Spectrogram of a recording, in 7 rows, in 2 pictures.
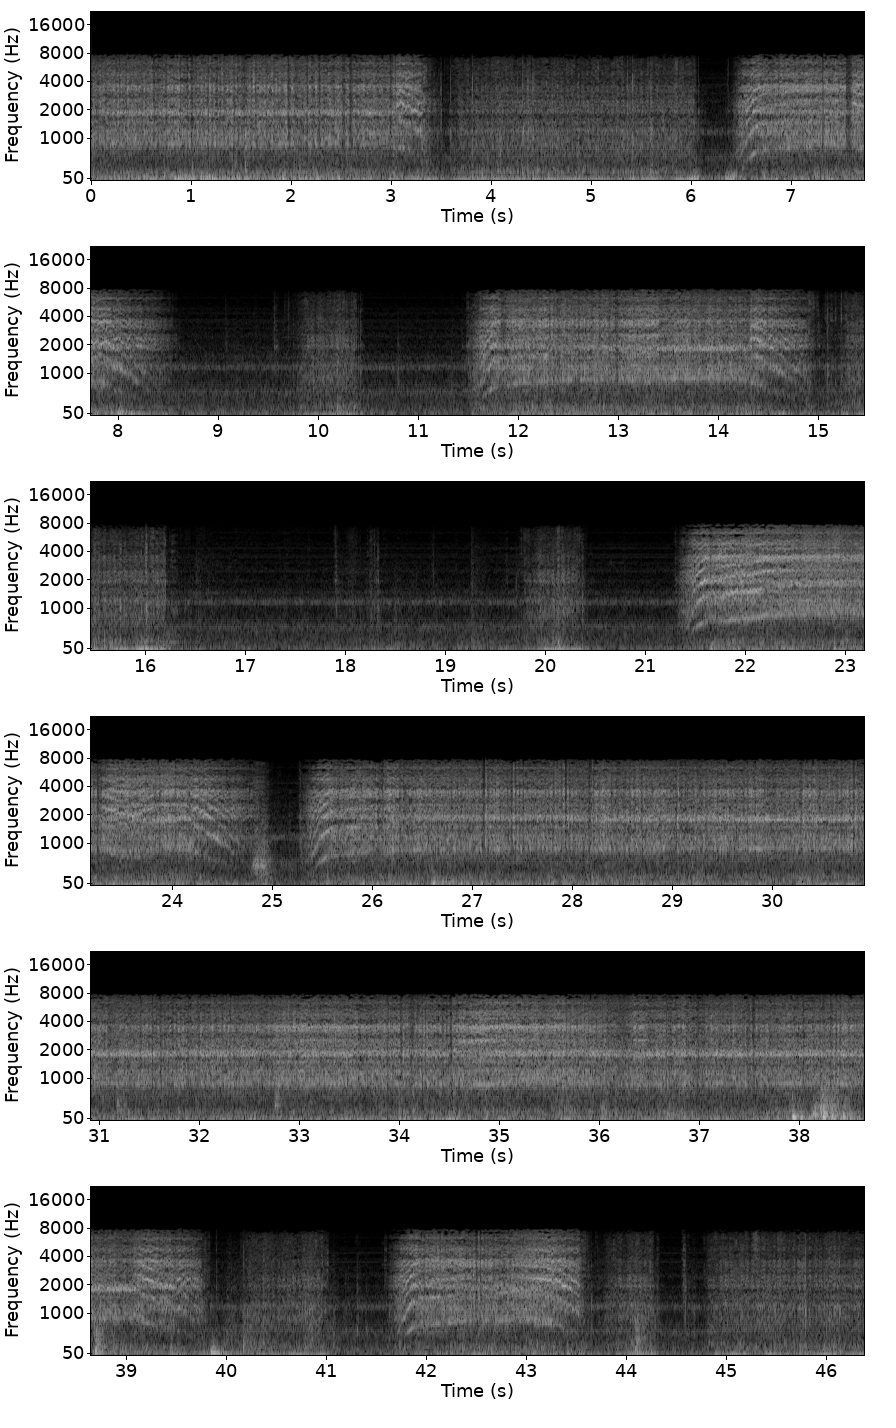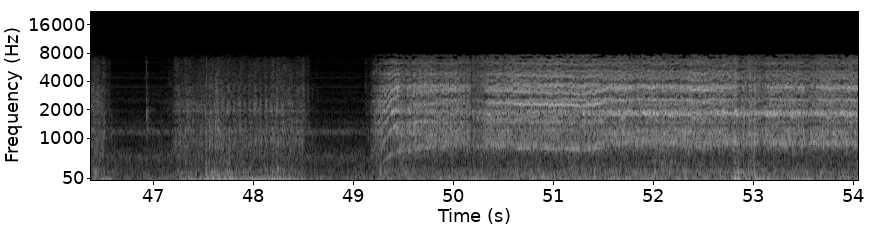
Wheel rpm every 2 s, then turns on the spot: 230, 150, 40, 130, 20, 40, 210, 50, 10, 0, 40, 210, 90, 220, 230, 230, 230, 230, 230, 180, 20, 150, 30, 30, 70, 210, 230.
4-6 14-18 44-48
